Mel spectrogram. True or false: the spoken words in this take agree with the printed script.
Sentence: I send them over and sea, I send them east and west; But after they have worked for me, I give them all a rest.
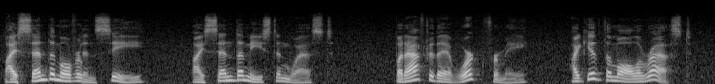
true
